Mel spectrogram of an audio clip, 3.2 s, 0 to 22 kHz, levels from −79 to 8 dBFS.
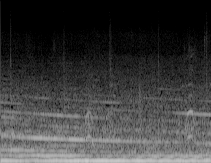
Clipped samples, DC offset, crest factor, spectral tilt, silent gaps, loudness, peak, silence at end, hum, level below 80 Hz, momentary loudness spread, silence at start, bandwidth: under 0.1%; under 0.1%; 8 dB; -9.5 dB/octave; none; -19 LUFS; -8 dBFS; 0 s; none; -18 dBFS; 2 LU; 0 s; 5 kHz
